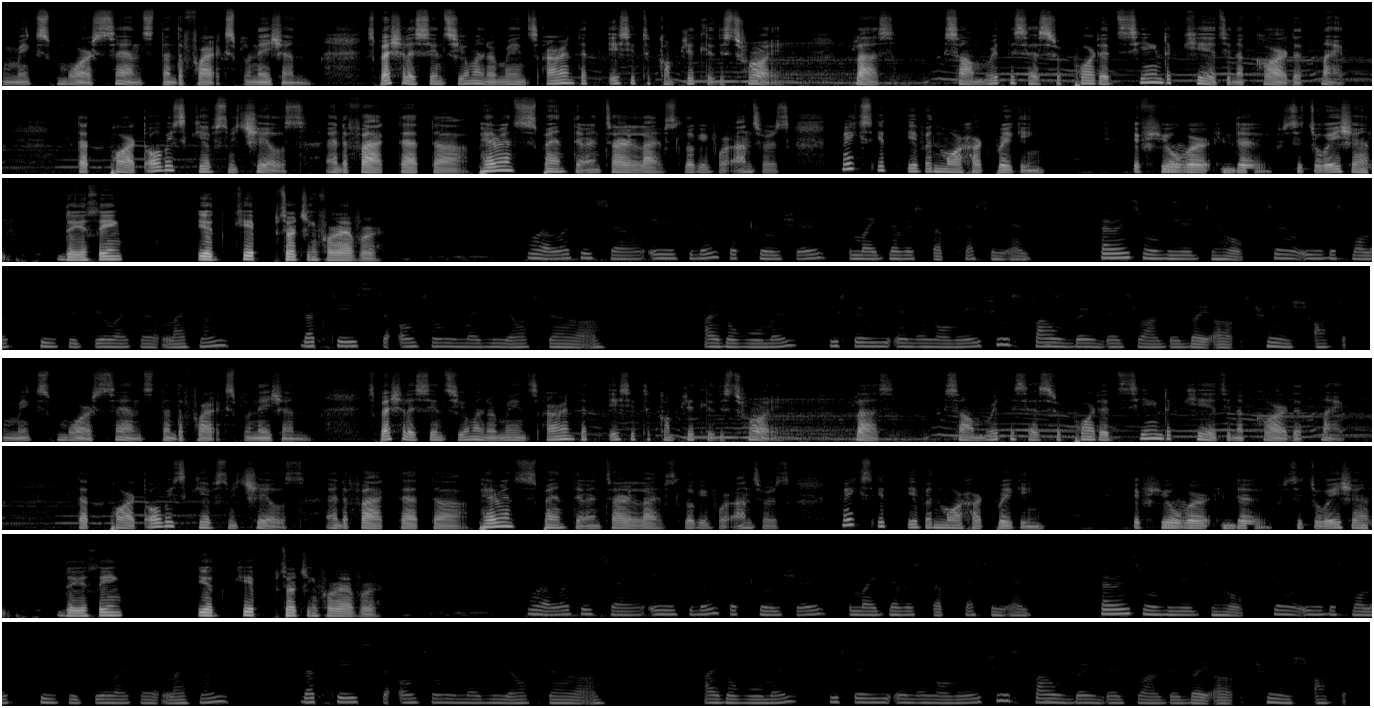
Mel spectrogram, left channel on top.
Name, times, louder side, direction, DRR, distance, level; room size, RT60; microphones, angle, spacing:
voice 1, 0.0-7.8 8.1-8.9 9.4-13.4 13.9-14.2 14.5-24.1 25.0-27.5 27.9-28.6 29.4-31.2 51.5-51.6, left 3 dB, 35° left, 1.4 m, -34 dB
sound 1, 5.4-16.7, equal, 5° right, 2.0 m, -51 dB
voice 2, 25.3-25.6 26.9-27.1 32.7-37.7 38.4-41.2 41.5-43.4 44.1-47.1 48.1-49.1 49.4-54.5, left 1 dB, 15° left, 0.8 m, -45 dB
open air
head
